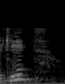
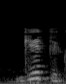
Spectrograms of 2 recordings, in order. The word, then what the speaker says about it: Goethe: sobre el aniversario de la muerte de Goethe, o Goethe, como también lo pronuncian otras personas o lo llaman, ¿no?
